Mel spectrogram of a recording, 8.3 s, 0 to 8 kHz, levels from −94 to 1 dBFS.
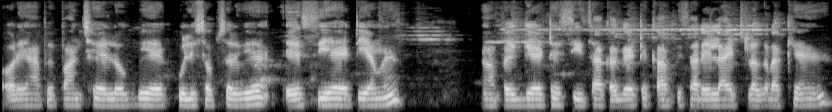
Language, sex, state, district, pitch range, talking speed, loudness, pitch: Hindi, male, Bihar, Vaishali, 120-125 Hz, 215 wpm, -17 LUFS, 125 Hz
